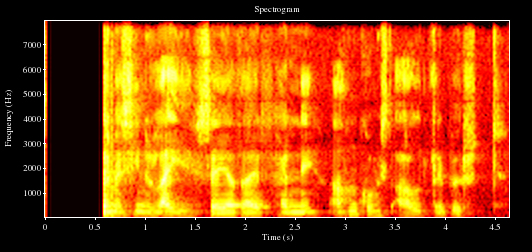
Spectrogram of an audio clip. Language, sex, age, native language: Icelandic, male, 50-59, Icelandic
